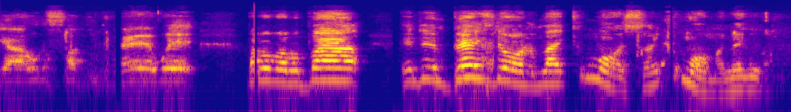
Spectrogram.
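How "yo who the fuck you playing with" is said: mock tough-guy voice, hard and confrontational. Retelling someone's reply to a joking threat, imitating someone acting tough. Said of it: "Slime tried to get hard".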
